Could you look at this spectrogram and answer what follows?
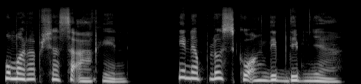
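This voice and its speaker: A woman with a fairly low voice narrates a first-person drama for an audiobook. Her delivery is solemn and emotive, recorded dry with hardly any room sound. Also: sing-song, moderate pace, warm tone, no room sound.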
